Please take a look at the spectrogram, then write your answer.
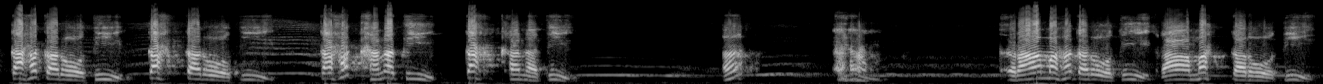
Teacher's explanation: का दूसरा एक रूप है क्या है ये क और ख क ख के के पहले जो विसर्ग आता है आधा विसर्ग उसको जिकवा मूल्य बोलते हैं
